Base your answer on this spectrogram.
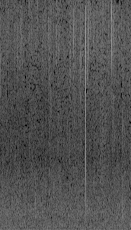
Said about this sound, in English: All this wind and rain, but as I said, it's so mild.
